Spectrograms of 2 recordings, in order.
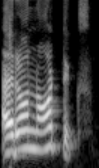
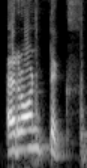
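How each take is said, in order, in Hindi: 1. बीच के अक्षर में पूरा 'aw' स्वर है। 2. बीच का अक्षर कटा हुआ और छोटा है। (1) "एरोनॉटिक्स कैसे बोलेंगे" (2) "एरोनटिक्स बोलेंगे नहीं"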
